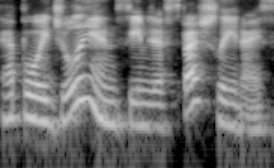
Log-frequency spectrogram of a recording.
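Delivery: plain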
